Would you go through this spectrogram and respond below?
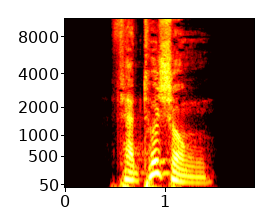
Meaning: cover-up
- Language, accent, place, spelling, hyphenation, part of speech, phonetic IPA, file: German, Germany, Berlin, Vertuschung, Ver‧tu‧schung, noun, [fɛɐ̯ˈtʊʃʊŋ], De-Vertuschung.ogg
